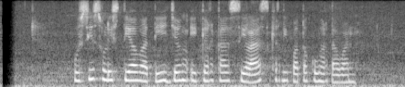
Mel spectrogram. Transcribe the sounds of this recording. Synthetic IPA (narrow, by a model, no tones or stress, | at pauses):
ʔusisulist̪iawat̪id͡ʒɨŋikɨrkasilaskərdipɔt̪ɔkuwart̪awan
